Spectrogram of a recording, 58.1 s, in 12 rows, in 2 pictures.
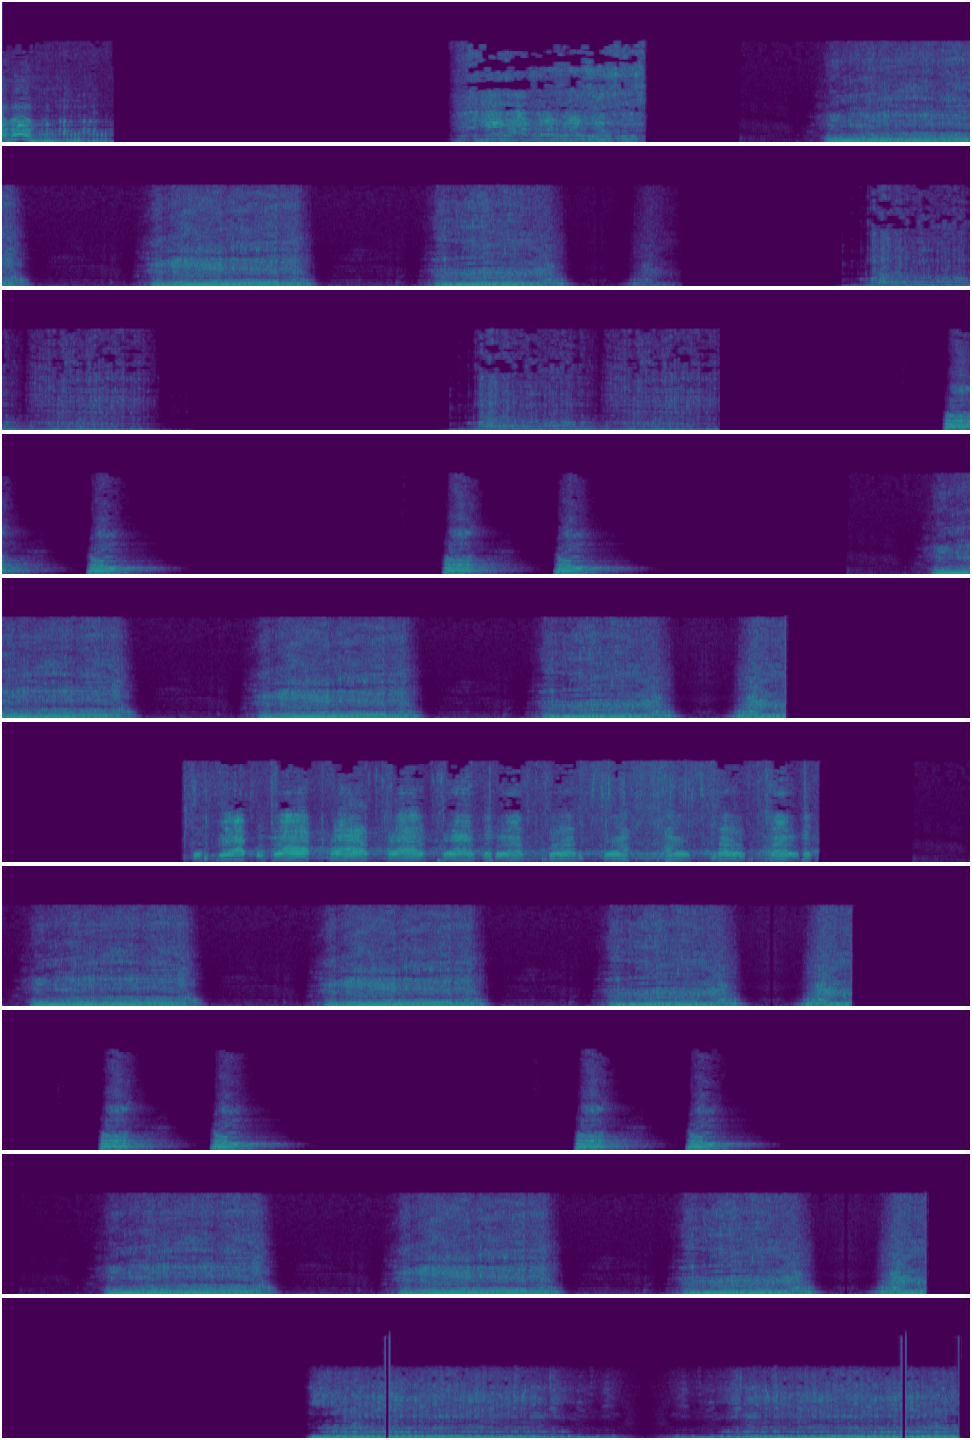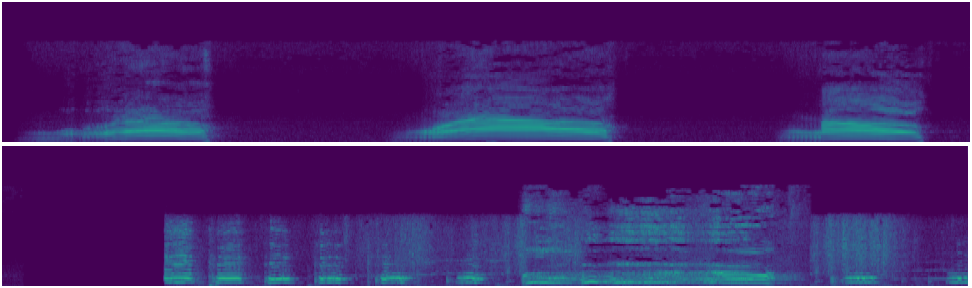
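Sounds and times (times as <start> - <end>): animal calls: 54.1 - 58.0.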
